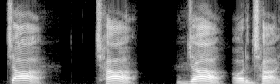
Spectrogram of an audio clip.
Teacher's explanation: तालव्य से देखिए चा, छा, जा और झा, यह कहां से निकल रहे हैं? तालव्य से निकल रहे हैं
